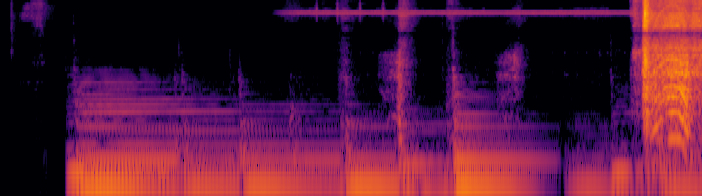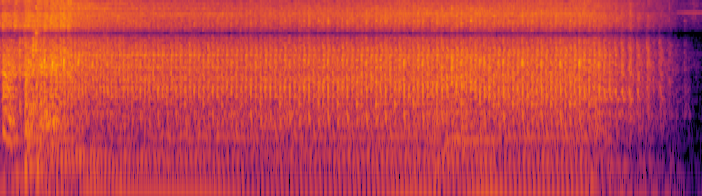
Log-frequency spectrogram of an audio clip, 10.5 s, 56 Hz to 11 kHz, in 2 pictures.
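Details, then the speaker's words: BMW 2.0L M47 diesel after auxiliary drive belt and tensioner replacement for squeal: cranks, catches, settles into even idle with no squeak or belt flapping; music throughout; normal idle. "squeaking. No belt flapping."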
